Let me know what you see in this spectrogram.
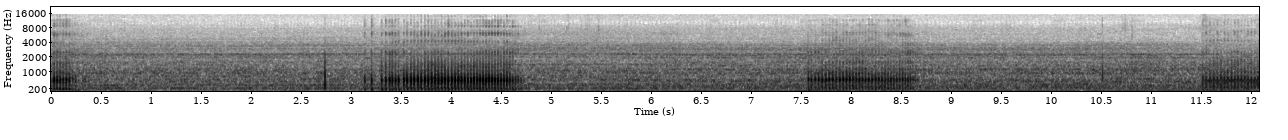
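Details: Soft, rough rasping bursts about every four seconds over steady room hum from a sleeping animal, apparently dreaming; snoring.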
